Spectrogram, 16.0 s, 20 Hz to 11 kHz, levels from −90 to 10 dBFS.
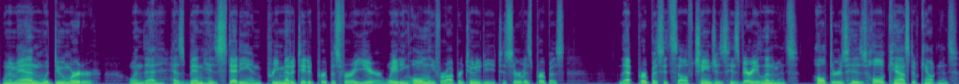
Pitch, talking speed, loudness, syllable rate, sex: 105 Hz, 145 wpm, -19 LUFS, 4.8 syllables/s, male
